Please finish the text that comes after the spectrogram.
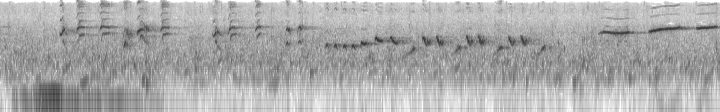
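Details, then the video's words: White-rumped shama pouring out high, sharp chips and short whistled notes, then a series of rising slurred whistles and a long clear upslurred whistle near the end, with insect-like buzzing in the background. "masteran murai batu"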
